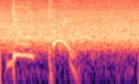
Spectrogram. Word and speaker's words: Dupri: Here comes the talented Maxine Dri. Uh, Michael, it's pronounced Dri.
